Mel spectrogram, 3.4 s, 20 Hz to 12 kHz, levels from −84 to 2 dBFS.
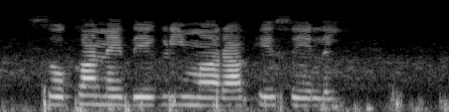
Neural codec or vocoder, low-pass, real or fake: none; 7.2 kHz; real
